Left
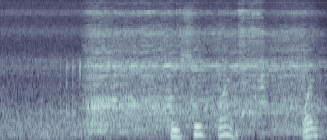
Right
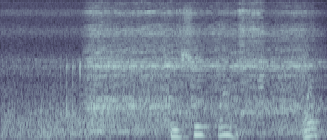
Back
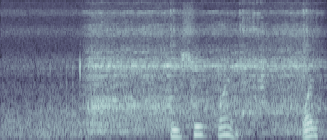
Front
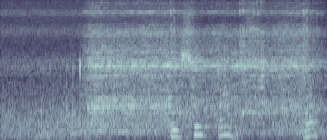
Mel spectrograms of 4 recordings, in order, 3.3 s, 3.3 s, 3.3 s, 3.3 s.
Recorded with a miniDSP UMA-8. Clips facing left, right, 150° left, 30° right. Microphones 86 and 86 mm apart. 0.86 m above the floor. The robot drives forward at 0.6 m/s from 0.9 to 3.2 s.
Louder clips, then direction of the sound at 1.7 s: Left 6 dB, back 4 dB; 80° left.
